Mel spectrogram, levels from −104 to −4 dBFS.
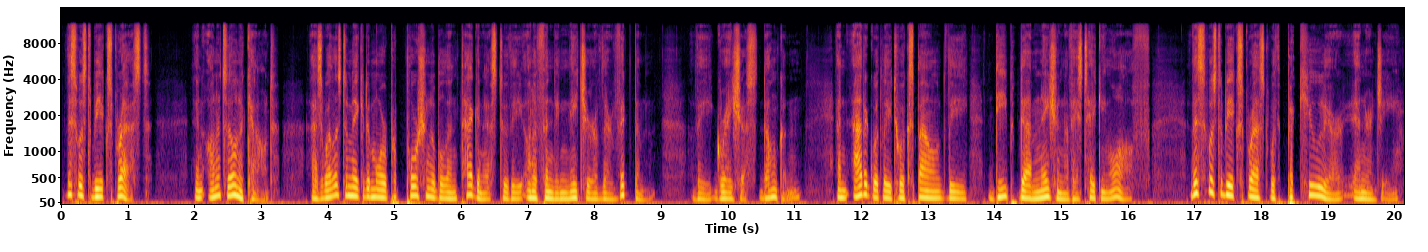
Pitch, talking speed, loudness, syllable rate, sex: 125 Hz, 145 wpm, -18 LUFS, 4.9 syllables/s, male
